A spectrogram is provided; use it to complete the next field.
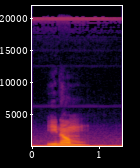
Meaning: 1. kind, breed, race 2. species 3. friend
- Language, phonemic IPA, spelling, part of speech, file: Tamil, /ɪnɐm/, இனம், noun, Ta-இனம்.ogg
